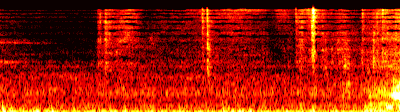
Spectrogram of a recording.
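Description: Low, steady rumble of a car idling, heard from inside the cabin.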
